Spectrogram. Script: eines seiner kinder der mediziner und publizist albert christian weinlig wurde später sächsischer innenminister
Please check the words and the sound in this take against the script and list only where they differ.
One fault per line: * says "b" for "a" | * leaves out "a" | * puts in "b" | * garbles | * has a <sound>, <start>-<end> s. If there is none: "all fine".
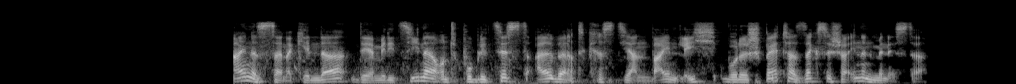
all fine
